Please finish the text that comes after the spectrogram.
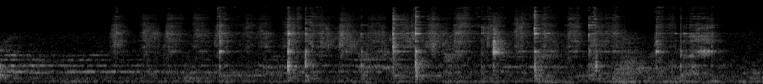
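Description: Soft sizzling of chillies and curry leaves frying for a rasam tempering, with repeated metallic clinks and scrapes of a spoon stirring, steady and close.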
